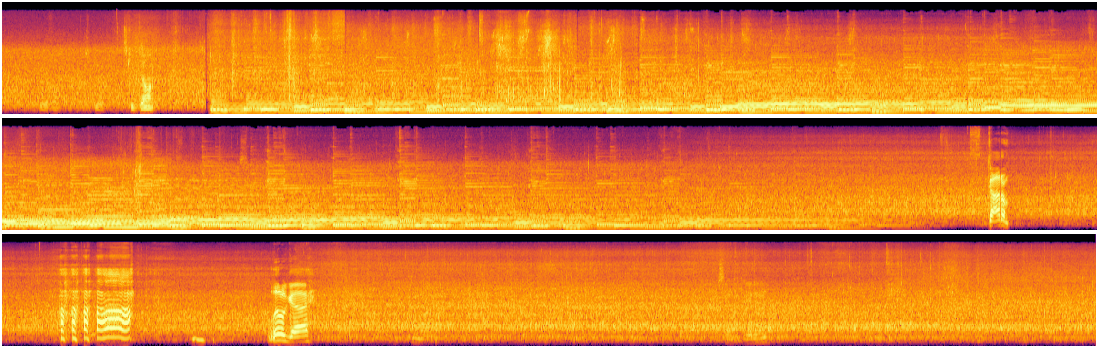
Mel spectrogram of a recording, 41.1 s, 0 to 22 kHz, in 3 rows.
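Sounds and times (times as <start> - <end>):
music of held chords: 2.6 - 24.6.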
